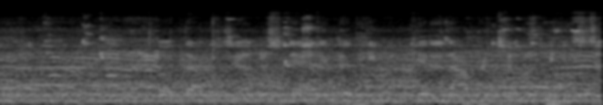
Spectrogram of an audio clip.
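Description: Basketball game broadcast playing at low level: a ball bouncing on a hardwood court, with a commentator's voice faintly under it.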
